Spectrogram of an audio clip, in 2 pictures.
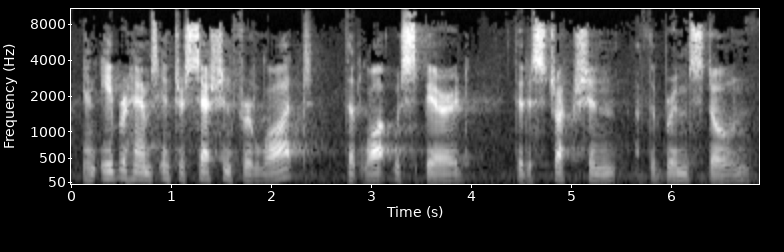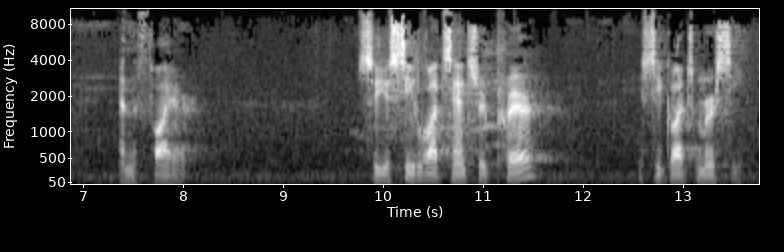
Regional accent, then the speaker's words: Canada; I'm married, you know, I have a degree, I'm Canadian, you know

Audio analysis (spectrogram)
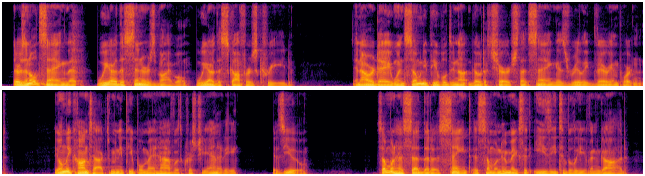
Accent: United States; As an American

